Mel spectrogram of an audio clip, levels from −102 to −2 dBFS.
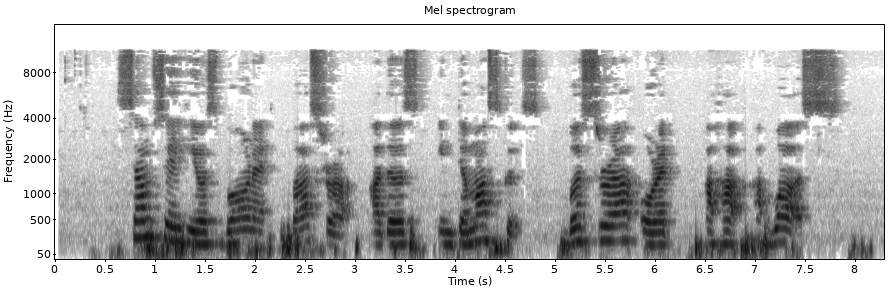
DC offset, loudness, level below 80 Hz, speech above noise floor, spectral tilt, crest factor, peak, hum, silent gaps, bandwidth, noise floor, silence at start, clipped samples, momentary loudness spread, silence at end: under 0.1%; -15 LUFS; -32 dBFS; 35 dB; -5 dB/octave; 14 dB; -2 dBFS; none; none; 11.5 kHz; -50 dBFS; 0.6 s; under 0.1%; 10 LU; 0.1 s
